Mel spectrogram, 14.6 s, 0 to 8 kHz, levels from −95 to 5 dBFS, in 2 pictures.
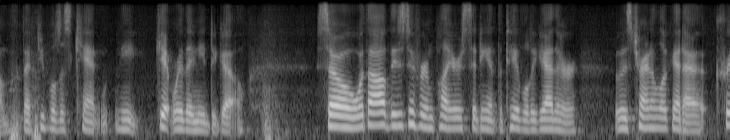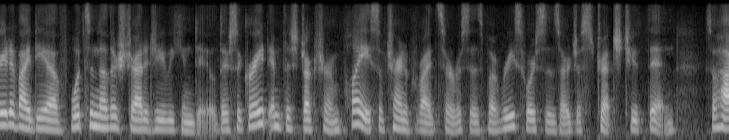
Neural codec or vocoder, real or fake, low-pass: codec, 16 kHz, 0.7 kbps, FocalCodec; fake; 7.2 kHz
